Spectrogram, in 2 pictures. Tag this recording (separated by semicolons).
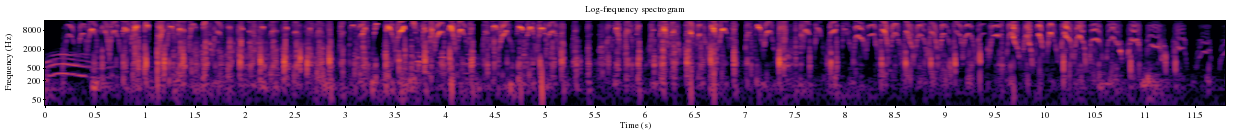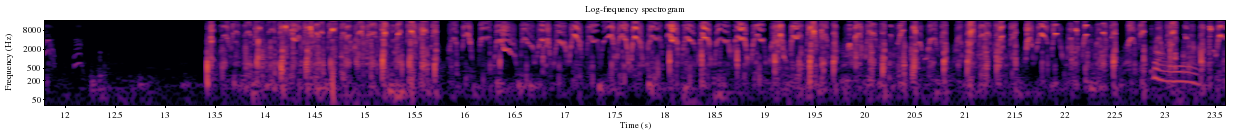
France; school; Paris; recordings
